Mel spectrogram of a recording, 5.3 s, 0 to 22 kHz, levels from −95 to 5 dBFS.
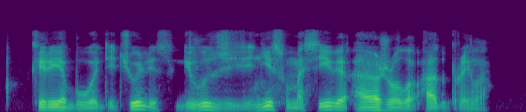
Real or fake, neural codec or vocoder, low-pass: fake; codec, 24 kHz, 0.9 kbps, WavTokenizer, medium speech release version 2; 7.2 kHz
